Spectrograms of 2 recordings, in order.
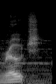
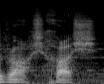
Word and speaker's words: Roche: Roach it should be Roche. Aren't we kind of in like a French pronunciated area?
